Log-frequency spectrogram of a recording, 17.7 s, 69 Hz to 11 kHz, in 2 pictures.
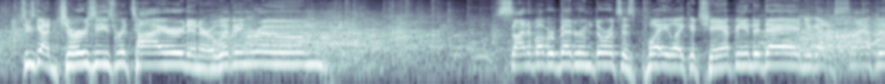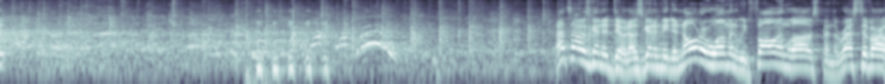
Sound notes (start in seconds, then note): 1.9 audience laughing; 7.4 audience laughing; 11.2 giggling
